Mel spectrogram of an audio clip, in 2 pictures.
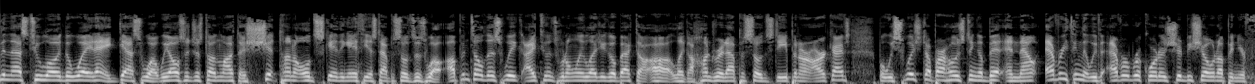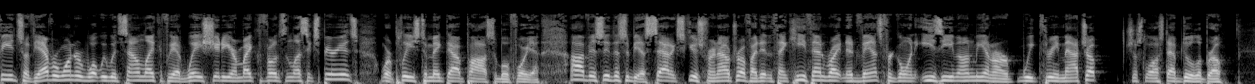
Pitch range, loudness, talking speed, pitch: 160-195 Hz, -16 LUFS, 300 wpm, 175 Hz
